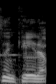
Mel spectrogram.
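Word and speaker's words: Nincada: It's Ninkata.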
